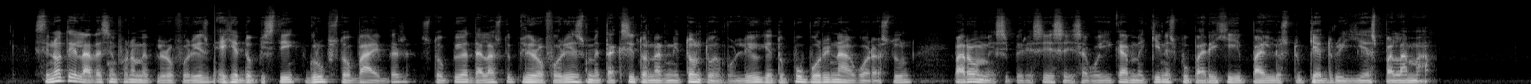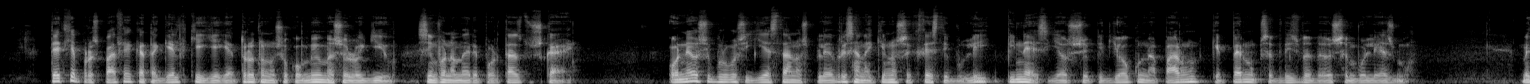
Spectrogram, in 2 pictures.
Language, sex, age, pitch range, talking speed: Greek, male, 50-69, 90-110 Hz, 175 wpm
